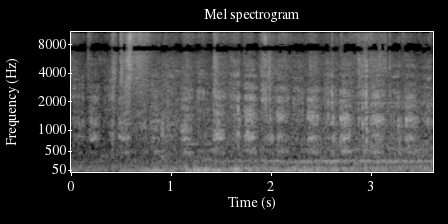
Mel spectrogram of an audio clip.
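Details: A dog pants quickly and steadily, with short breathy huffs repeated several times a second over a constant hum of background noise; no other animals are heard.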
